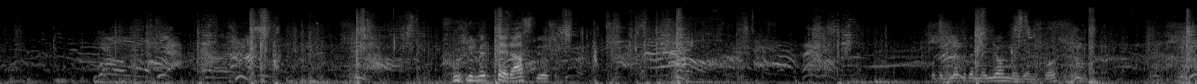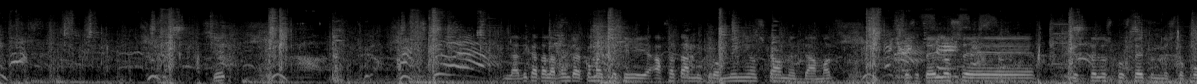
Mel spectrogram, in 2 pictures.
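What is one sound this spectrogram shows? Many soldiers shout and grunt in combat.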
